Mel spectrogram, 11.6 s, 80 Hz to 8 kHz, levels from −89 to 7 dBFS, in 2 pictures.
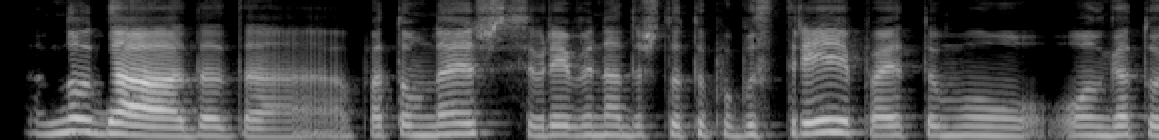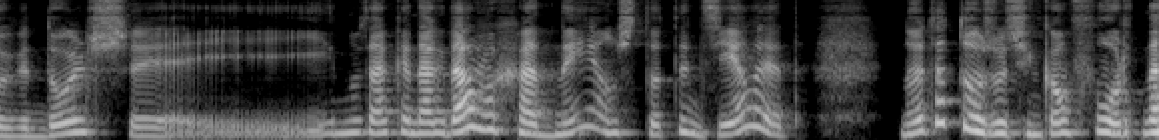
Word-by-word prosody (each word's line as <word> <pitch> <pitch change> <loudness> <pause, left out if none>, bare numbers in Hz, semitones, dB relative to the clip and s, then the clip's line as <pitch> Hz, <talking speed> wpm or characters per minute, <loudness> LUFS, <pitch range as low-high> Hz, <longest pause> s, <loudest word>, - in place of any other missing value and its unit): Ну 240 +5 0
да 200 -6 +8
да 180 0 -2
да. 170 0 -8
Потом, 190 +1 -5
знаешь, 220 +2 +1
все 220 -3 -8
время 195 +1 -2
надо 195 0 -4
что-то 195 +2 -6
побыстрее, 225 +5 0
поэтому 190 -3 -4
он 190 -1 -5
готовит 185 -4 -3
дольше, 220 -6 -2
и, 225 - -12
ну, 240 +2 -4
так, 235 0 0
иногда 240 +5 +5
в - - +2
выходные 240 - 0
он 245 - -3
что-то 240 0 -5
делает, 235 - -2 0.5
но - - -3
это 450 - +3
тоже 275 - +4
очень 220 -2 -3
комфортно, 240 +1 +3
210 Hz, 150 wpm, -22 LUFS, 190-240 Hz, 0.5 s, да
